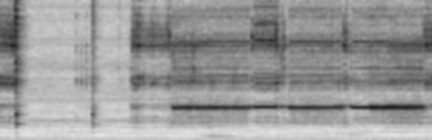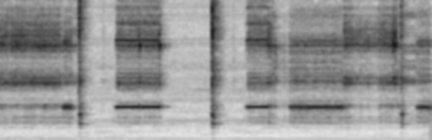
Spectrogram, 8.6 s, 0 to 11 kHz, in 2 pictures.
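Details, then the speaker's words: Opened failed 1TB Western Digital hard drive from a failed DVR, screwdriver stuck in to try scratching the platter: irregular high beeping bursts, about six in eight seconds, over a quiet spinning hum; doesn't sound good, drive is shot. "Wonder what happens if I stick a screwdriver in here and scratch the surface. I don't even think I scratched the surface. Doesn't sound good."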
